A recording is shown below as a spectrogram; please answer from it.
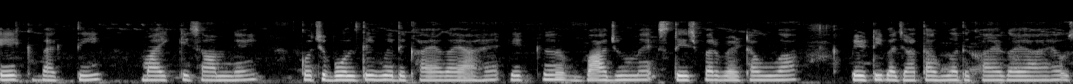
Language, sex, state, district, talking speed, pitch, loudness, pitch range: Hindi, female, Chhattisgarh, Raigarh, 145 wpm, 200 Hz, -17 LUFS, 195-210 Hz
